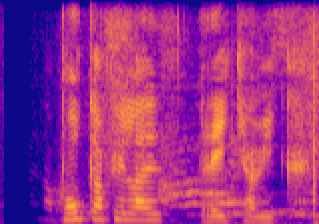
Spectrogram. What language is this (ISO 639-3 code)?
isl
